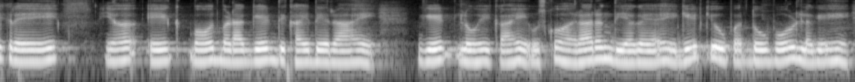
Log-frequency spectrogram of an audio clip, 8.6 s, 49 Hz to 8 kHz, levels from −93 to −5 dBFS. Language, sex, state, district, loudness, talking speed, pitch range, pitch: Hindi, female, Chhattisgarh, Bilaspur, -15 LUFS, 195 wpm, 180-195 Hz, 185 Hz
